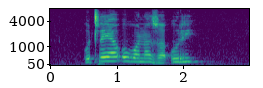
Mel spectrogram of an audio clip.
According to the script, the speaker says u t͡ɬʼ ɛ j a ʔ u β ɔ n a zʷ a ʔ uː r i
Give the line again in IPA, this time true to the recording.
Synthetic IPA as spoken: u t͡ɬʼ ɛ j a ʔ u β ɔ n a zʷ a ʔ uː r i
